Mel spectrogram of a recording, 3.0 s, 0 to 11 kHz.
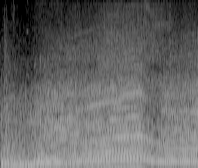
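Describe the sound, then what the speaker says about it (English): A Ford Mustang with a 10-speed automatic accelerates hard through its short gears, the engine note climbing loud and close with a quick upshift about two-thirds through, then rising again; no talking. "you can hear the gears are super short in this with the 10-speed auto"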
